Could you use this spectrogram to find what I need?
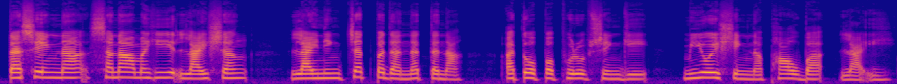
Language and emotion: Manipuri, neutral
